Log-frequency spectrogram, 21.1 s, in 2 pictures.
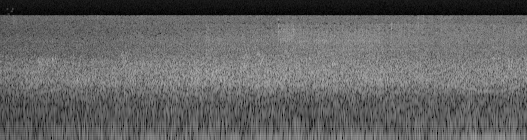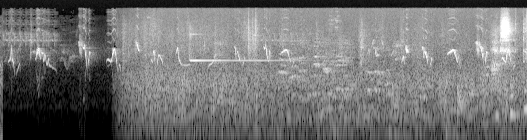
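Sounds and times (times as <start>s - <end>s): street noise: 0.0s - 10.6s, 12.8s - 21.0s
small birds chirping: 10.1s - 21.0s.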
